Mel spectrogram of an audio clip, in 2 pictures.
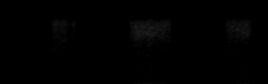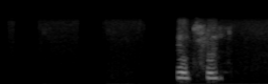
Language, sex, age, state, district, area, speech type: Santali, male, 30-45, West Bengal, Paschim Bardhaman, rural, conversation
